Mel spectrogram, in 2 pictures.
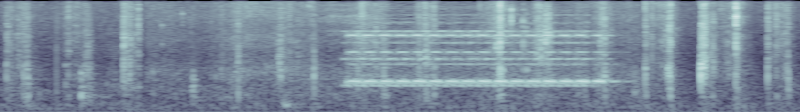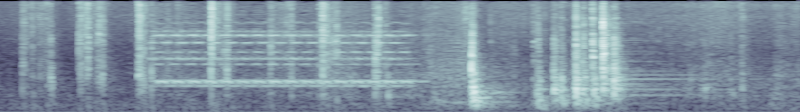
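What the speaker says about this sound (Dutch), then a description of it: "Telefoon." An old landline telephone rings in two long bursts of bright electronic trilling separated by a pause, followed by a clatter as the receiver is handled.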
